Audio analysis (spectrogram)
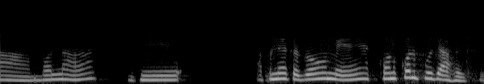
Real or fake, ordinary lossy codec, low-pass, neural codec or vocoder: real; AAC, 24 kbps; 3.6 kHz; none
